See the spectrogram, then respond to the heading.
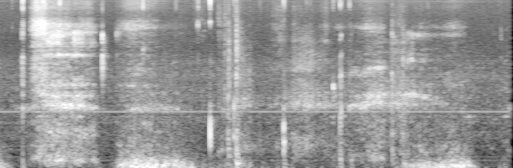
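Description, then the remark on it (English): Slow, heavy breathing, with a few long breaths rising and falling and small clicks in between. No one speaks. “There's a lot of heavy breathing, a lot of thinking going on right now.”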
